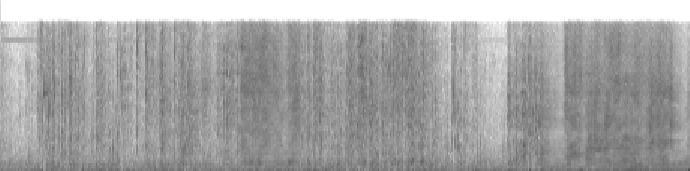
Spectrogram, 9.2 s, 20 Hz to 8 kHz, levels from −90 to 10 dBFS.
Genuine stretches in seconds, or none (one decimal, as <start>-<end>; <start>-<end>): 0.0-3.2; 4.0-7.2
